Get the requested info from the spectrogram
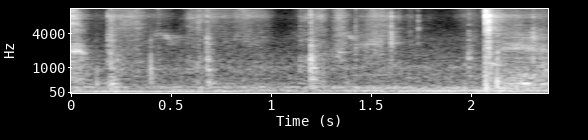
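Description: Faint rustling and a few light taps of a cardstock card base being picked up and laid down on the work mat.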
